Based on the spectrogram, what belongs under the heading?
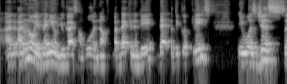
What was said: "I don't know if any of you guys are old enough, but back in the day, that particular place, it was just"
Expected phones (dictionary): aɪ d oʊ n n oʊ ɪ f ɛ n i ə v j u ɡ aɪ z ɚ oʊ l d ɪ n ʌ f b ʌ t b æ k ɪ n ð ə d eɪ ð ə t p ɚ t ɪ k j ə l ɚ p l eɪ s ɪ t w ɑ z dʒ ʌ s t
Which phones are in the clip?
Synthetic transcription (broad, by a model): aɪ d oʊ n n oʊ ɪ f ɛ n i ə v j u ɡ aɪ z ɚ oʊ l ɪ n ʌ f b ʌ t b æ k ɪ n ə d eɪ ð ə t p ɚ t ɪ k j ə l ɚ p l eɪ s ɪ t w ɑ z dʒ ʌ s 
